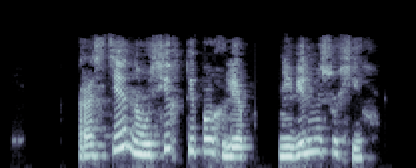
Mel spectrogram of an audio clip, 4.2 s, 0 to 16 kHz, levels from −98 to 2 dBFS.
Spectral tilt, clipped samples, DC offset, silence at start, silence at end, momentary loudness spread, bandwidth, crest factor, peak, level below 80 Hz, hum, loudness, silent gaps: -5.5 dB/octave; under 0.1%; under 0.1%; 0.8 s; 0.45 s; 10 LU; 8 kHz; 14 dB; -2 dBFS; -58 dBFS; none; -17 LUFS; 2.71-2.78 s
